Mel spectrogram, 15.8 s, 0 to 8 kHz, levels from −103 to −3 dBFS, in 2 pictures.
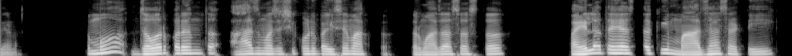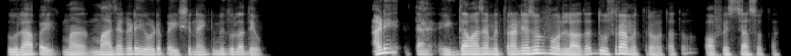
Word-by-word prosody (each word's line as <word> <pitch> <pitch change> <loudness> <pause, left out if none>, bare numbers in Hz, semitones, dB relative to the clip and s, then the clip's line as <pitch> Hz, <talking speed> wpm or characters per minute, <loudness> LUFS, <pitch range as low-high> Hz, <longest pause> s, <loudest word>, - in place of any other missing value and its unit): देणार. 95 +1 -12 0.7
मग 195 +11 +2 0.2
जोपर्यंत 165 +3 +4 0.4
आज 145 0 +2
माझ्याशी 145 -1 -1
कोणी 140 0 +1
पैसे 130 +1 +1
मागतं, 130 -2 -2 0.3
तर 110 - -3
माझं 115 +4 +1
असं 130 +1 -2
असतं, 135 +2 -2 0.7
पहिलं 140 +8 +6
तर 180 - +3
हे 180 - +7
असतं 170 0 -1
की 180 - +1
माझ्यासाठी 125 +2 0 0.3
तुला 120 +2 +2
पै 115 -3 0
म 115 0 -1 0.2
माझ्याकडे 135 +4 0
एवढे 130 0 +1
पैसे 115 +2 -4
नाही 120 -1 -3
की 125 - -10
मी 130 - -2
तुला 130 0 -1
देऊ. 105 -6 -5 1.1
आणि 190 +8 +3 0.2
त्या 135 -2 -2
एकदा 130 +2 +1
माझ्या 140 +1 +3
मित्राने 135 +2 0
अजून 175 +3 +4
फोन 150 -5 +1
लावला 115 -4 +2
होता. 150 - -3
दुसरा 160 +1 +2
मित्र 120 -4 -5
होता 105 0 -6
तो 190 +2 -18 0.2
ऑफिसचाच 110 -2 -4
होता. 95 +3 -12
135 Hz, 165 wpm, -23 LUFS, 120-145 Hz, 1.1 s, हे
